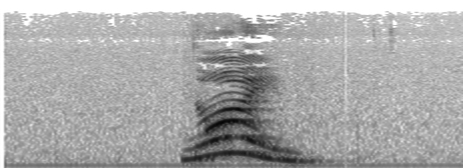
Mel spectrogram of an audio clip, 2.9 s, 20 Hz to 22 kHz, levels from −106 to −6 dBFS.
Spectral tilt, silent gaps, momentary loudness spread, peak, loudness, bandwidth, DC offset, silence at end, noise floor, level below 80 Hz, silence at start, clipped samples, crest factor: -3.5 dB/octave; none; 20 LU; -2 dBFS; -15 LUFS; 16 kHz; under 0.1%; 0.95 s; -51 dBFS; -66 dBFS; 1.15 s; under 0.1%; 18 dB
